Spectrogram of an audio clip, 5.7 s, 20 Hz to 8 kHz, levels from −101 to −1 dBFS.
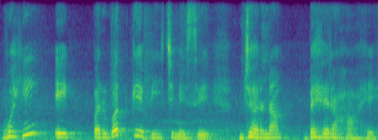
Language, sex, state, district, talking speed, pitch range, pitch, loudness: Hindi, female, Madhya Pradesh, Dhar, 115 wpm, 195-245 Hz, 215 Hz, -16 LUFS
